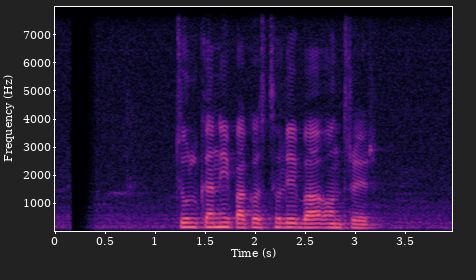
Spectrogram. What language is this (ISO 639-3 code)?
ben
